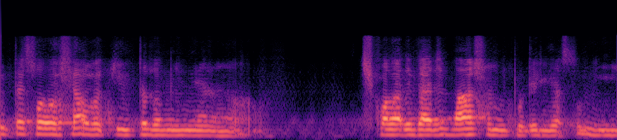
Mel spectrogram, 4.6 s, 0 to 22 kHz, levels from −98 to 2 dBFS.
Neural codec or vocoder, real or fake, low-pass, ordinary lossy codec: codec, 16 kHz, 1 kbps, FreqCodec, smaller model; fake; none; none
